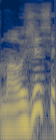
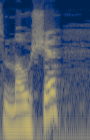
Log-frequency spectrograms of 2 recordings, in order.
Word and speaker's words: Moshe: The name Moses, you got to, it's not Moses, it's Moshe.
